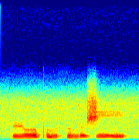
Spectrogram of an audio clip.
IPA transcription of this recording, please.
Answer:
ɹ o pʼ u θ u ɾ ʊ ʃ e

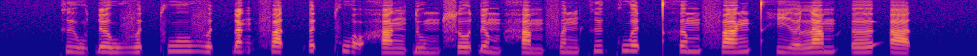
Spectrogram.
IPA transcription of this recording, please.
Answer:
k ɨ˧˩ w ɗ ə˨˩ w v ə˨˩ t̚ k w u˧ v ə˨˩ t̚ ɗ a̰˧˨ ŋ f a˨˩ t̚ ʔ ə˦˥ t̚ k w ɔ̰˧˨ h a˨˩ ŋ ɗ u˧˩ m s o˨˦ ɗ ə˧˩ m h a˧˩ m f ə˨˩ n k ɨ˧ k w ə˦˥ t̚ t̪ʰ ə˧ m f a˨˦ ŋ t̪ʰ i˧˩ ə̯ l a˧ m ʔ əː˨˦ ʔ a˨˩ t̚

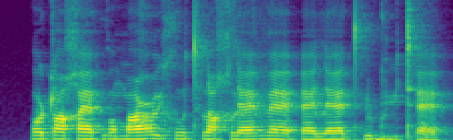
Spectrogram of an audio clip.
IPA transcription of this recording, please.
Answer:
ɔ ʈ ɑ χ æ f w ɔ m ɑ ʕ y x o tʰ l ɑ χ l æ v æ ʔ æ l æ t̪ʰ ʉ ɖ y tʼ æ

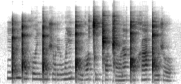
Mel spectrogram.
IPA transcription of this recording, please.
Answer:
ŋ͡ǃ ʉ ŋ͡ǃ ɔ χʷ i ŋ͡ǃ õ ʃ o ɾ ʉ w ĩ ǃ ɔ̃ ɡ ɔ ǀ i ǁ ɔ ǁ ɔ̃ ɾ ã ǃ ɔ x a ǃ õ ʃ o

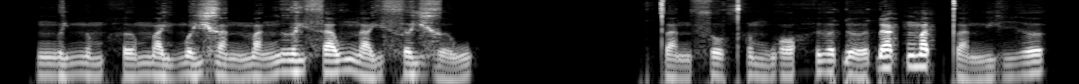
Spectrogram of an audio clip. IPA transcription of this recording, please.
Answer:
ŋ ə˨˩˦ j n ə˨˩˦ m h əː˨˩˦ m a˨˩ j m ə˨˩˦ j ɣ a˨˩ n m a˨˩˦ ŋ ɣ ə˧ j s a˧˥ w n a˨˩˦ j s ə˧ j ɣ ə˨˩˦ w | t̪ a˨˩ n s o˨˩ t̪ʰ ə˨˩ m w ɔ˨˩˦ h ɨ˧ ə̯ ɗ əː˨˩˦ ɗ a˦˥ k̚ m a˦˥ t̚ t̪ a˨˩˨ n j i˧˥ ə̯

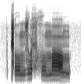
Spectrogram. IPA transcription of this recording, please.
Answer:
ǁ o m z u ħ x o m ɒ m

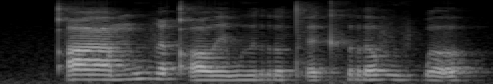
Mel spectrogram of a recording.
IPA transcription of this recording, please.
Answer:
qʼ aː m u β i qʼ oː e̯ w ɯ r o tʼ ɛ kʰ r ʌ v u v ɓ ʌ

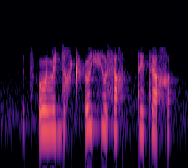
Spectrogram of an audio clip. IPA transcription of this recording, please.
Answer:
t͡sʼ o l ɵ ɟ i χ t͡ʃʼ ɵ ç u s ɛ χ tː i t ɛ χ

